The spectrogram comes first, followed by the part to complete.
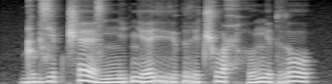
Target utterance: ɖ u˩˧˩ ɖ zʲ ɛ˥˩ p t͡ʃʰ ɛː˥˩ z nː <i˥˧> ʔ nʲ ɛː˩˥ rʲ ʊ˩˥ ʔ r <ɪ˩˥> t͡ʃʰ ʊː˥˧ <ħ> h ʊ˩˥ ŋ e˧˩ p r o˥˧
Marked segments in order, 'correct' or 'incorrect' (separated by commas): incorrect, correct, correct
